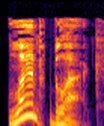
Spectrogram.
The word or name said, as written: lampblack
